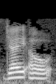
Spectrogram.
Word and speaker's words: Joaquin: I'm not sure how to pronounce this. Honaquin, I believe, is how you would pronounce it. It's Joaquin.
